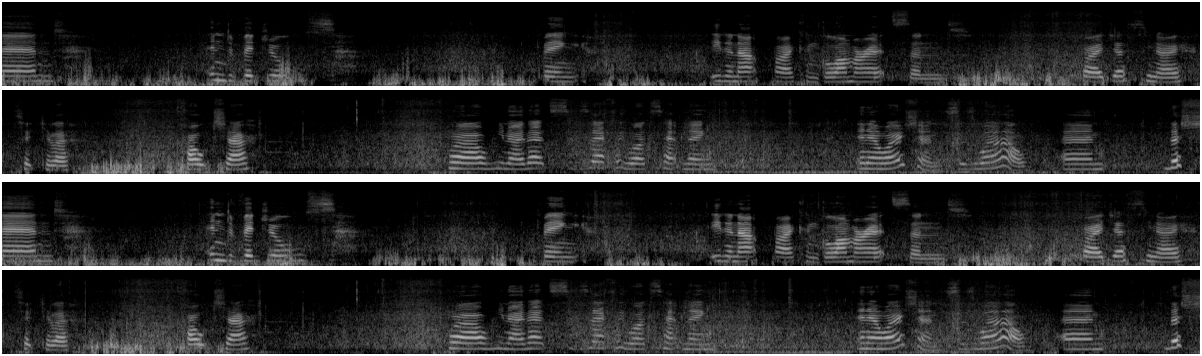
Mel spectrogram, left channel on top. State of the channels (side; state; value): both; normal; correlation 0.18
